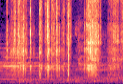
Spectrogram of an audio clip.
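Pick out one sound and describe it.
A small plastic toy wagon clicks and rattles as it is pushed along.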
